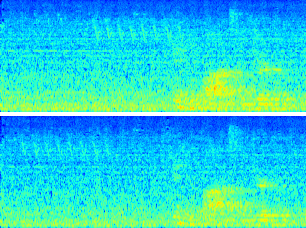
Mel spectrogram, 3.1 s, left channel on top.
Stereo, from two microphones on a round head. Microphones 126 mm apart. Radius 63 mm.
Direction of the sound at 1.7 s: 80° right.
